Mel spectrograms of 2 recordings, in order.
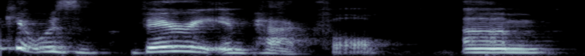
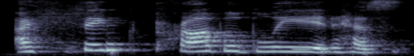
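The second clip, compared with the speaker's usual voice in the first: ordinary delivery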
